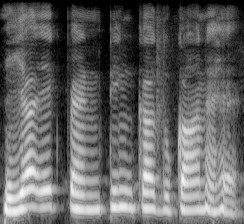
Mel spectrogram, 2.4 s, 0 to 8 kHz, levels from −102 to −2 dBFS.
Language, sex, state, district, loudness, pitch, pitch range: Hindi, male, Jharkhand, Deoghar, -16 LUFS, 205 Hz, 190-225 Hz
